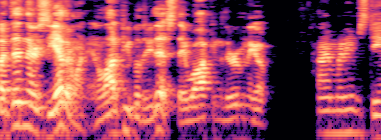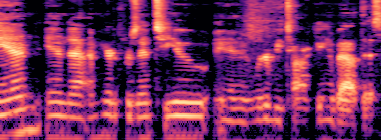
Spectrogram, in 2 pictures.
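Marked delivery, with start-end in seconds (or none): 3.2-7.6 quiet, timid, reserved, held-back presenter voice. Showing how many people introduce a presentation: quiet, reserved delivery. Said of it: "I was really quiet, and I was reserved".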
